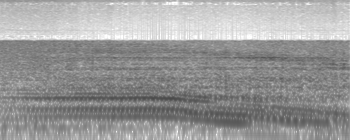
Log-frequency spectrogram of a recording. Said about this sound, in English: What's the matter? Something wrong with the car. Why don't you get out and look at the motor?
